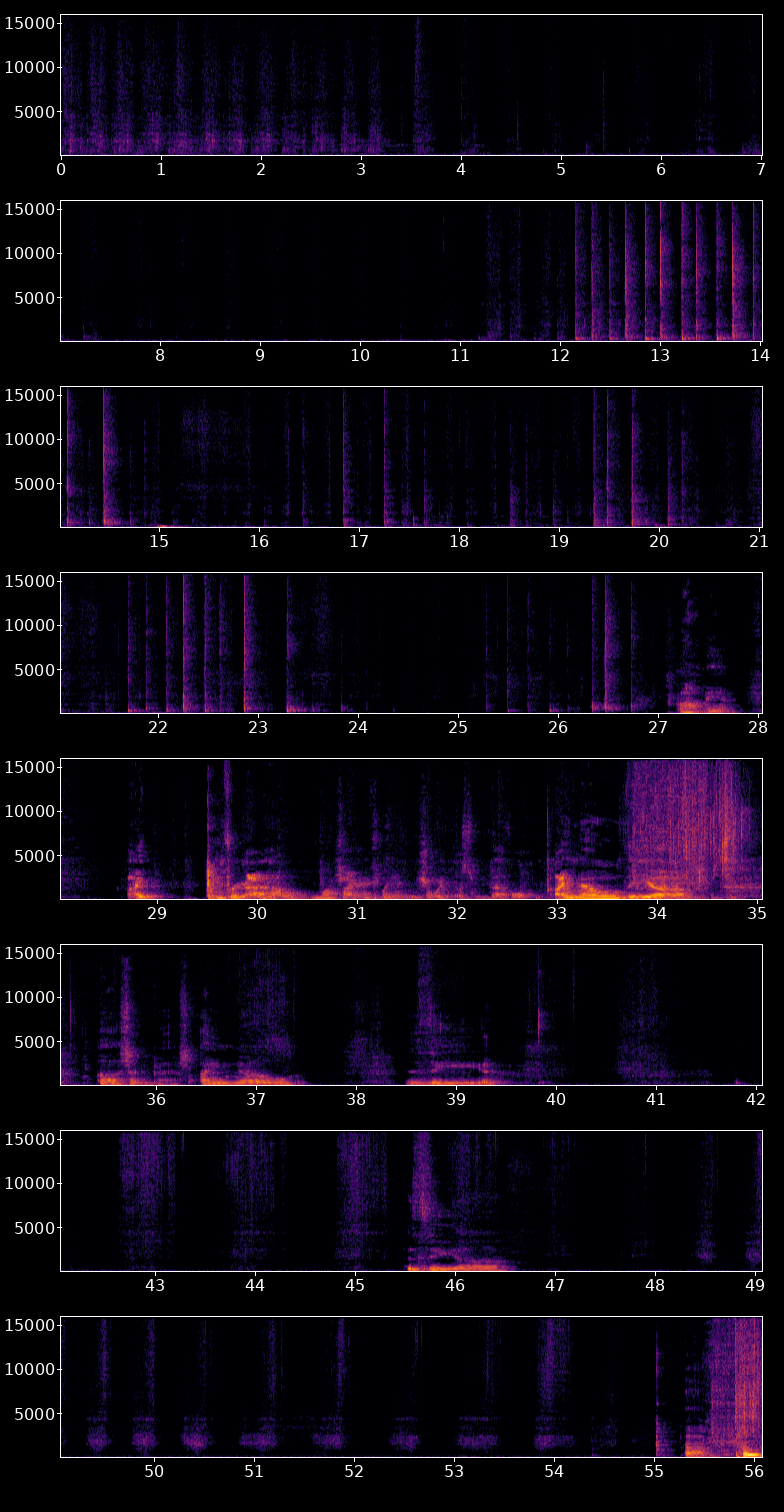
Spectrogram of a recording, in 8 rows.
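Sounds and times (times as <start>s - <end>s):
shaving brush lathering face: 0.0s - 27.2s, 29.8s - 35.3s, 38.6s - 56.0s
razor scraping stubble: 42.6s - 56.0s.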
